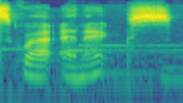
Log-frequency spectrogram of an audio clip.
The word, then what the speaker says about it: Square Enix: I also know because of that it's pronounced square enex.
